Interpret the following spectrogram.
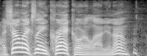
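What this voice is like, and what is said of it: Imitates another person's voice. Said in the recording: “Oh, that's a good impression... That is a very good impression... That's very good.”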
